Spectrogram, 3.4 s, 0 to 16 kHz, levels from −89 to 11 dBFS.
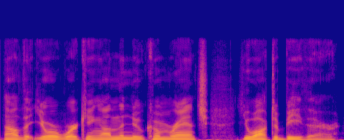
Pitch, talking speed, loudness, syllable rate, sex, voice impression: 125 Hz, 225 wpm, -16 LUFS, 5.6 syllables/s, male, masculine, adult-like, tensed, powerful, clear, raspy, mature, wild, lively, strict, slightly sharp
